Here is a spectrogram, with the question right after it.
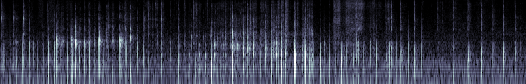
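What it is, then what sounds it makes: Cardboard poster tube. Fingertips and nails tap and rub on a hollow, empty-looking red cardboard poster tube, apparently paper-covered, and on its telescoping joint with gold rim bands. Dozens of quick, dry, hollow taps come in uneven bursts, each with a short midrange knock that dies away almost at once. Softer scratchy rubbing and crinkling fill the gaps between taps.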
